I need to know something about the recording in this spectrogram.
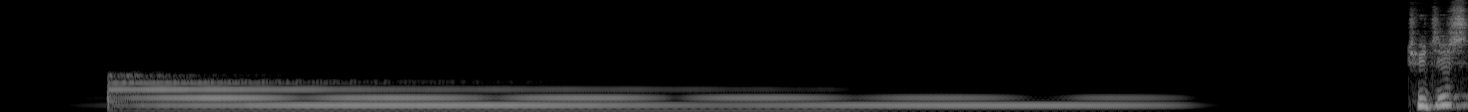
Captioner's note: temple gong rings and fades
